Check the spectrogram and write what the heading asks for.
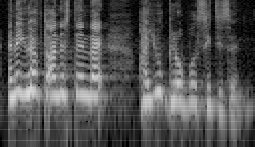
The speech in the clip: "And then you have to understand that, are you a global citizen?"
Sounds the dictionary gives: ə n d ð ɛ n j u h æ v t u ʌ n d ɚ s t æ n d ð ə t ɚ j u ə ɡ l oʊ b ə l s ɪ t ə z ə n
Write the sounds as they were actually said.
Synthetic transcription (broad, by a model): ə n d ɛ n j u h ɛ f t u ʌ n d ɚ s t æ n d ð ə t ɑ j u ɡ l oʊ b ə l s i t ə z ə n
